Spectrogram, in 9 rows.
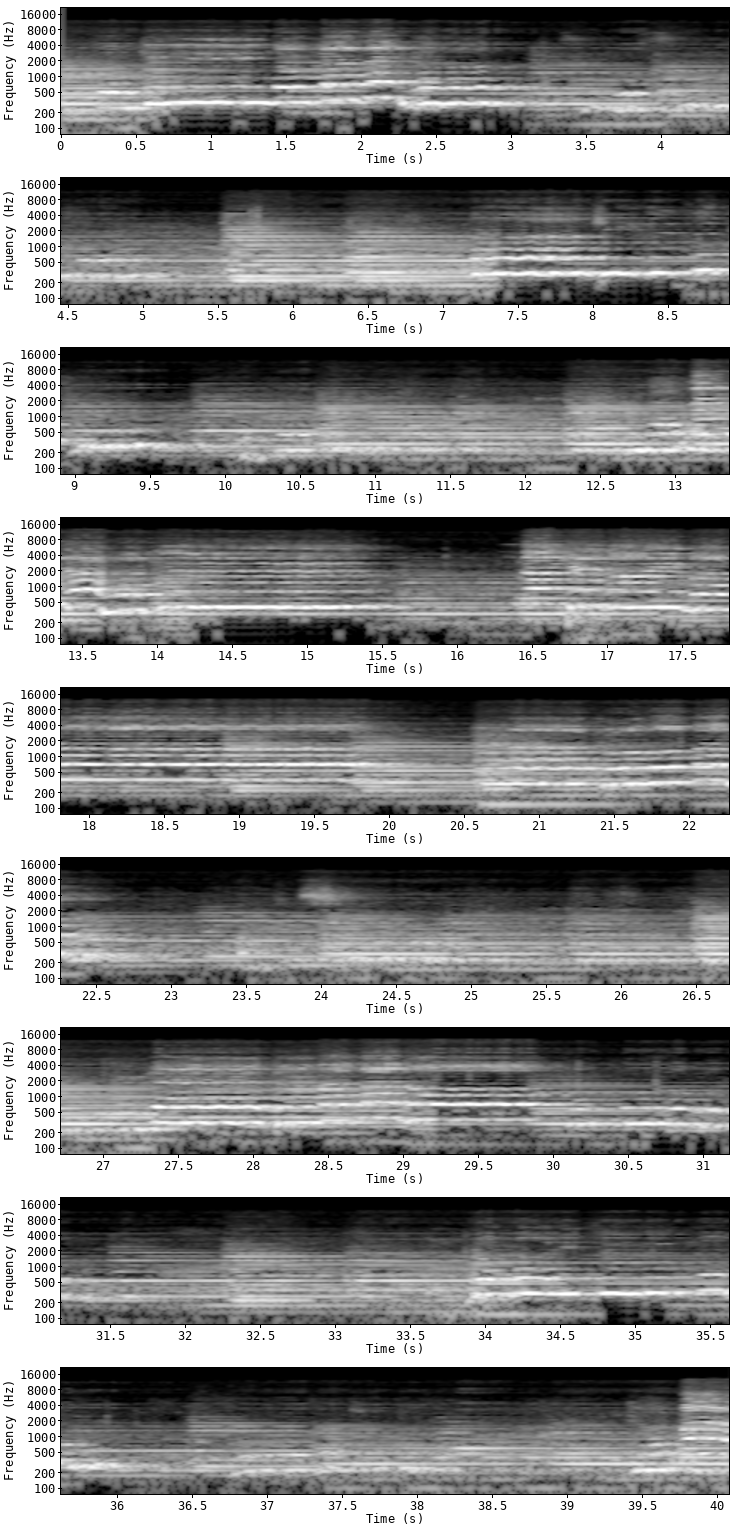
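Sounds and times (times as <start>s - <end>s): song with instrumental backing: 0.0s - 40.0s.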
